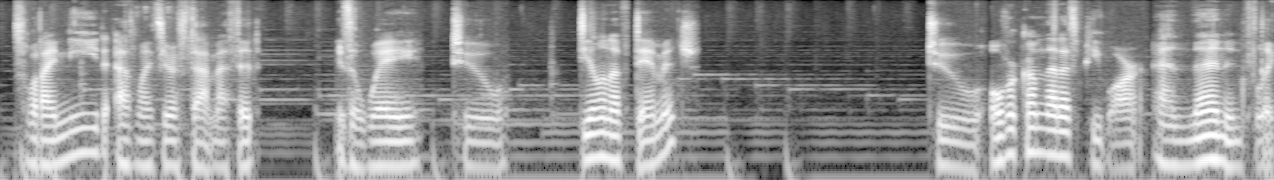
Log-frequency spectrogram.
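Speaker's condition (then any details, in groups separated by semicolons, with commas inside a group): No condition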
